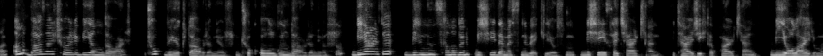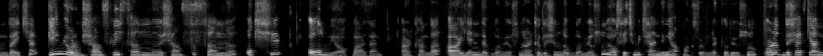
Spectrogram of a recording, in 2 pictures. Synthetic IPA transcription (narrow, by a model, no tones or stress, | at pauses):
ma̰k̚amabaːzænʃø̞jlʲɛbijanɯd̪avaɾ̥ | t͡ʃʰo̞k̚byjycd̪avɾanɯjo̞sunt͡ʃʰo̞kʰo̞lˠɡund̪avɾanɯjo̞sunbijæɾd̪ɛbiɾininsanad̪ønyp̚biɾʃe̞jid̪e̞mesinibɛclʲijo̞sunbiʃe̞jise̞t͡ʃʰæɾcʰænbit̪ʰæɾd͡ʒihjapʰaɾcʰæ̰n | bijo̞lˠajɾɯmɯnd̪aicʰænb̥ilʲmijo̞ɾumʃanslˠɯjsanlˠɯːʃansɯzsanlˠɯːo̞cʰi̥ʃi | o̞lˠmujo̞baːzæn | aɾkʰand̪aaːilʲe̞nid̪ɛbulˠamɯjo̞sunaɾkʰad̪aʃɯnɯd̪abulˠamɯjo̞sunvɛo̞se̞t͡ʃʰimicʰɛnd̪injap̚makz̥o̞ɾund̪akʰalˠɯjo̞sunso̞nɾad̪ɯʃɛt̪cʰæn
